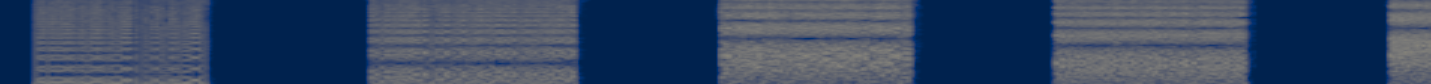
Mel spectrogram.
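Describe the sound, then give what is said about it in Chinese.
Loud, harsh bursts of white noise from the NES noise channel, the fourth of its sound channels, used for percussion in game music: four hissing blasts under a second each, separated by silent gaps, then a fifth starting. Later bursts carry a faint buzzy tone. No voices. “那么第四个通道呢是噪声通道。”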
